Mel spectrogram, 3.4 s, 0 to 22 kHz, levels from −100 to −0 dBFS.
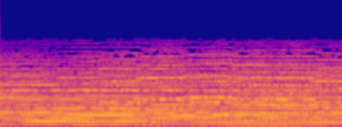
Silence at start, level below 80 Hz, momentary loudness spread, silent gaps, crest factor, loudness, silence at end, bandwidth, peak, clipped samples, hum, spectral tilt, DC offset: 0 s; -42 dBFS; 1 LU; none; 12 dB; -21 LUFS; 0 s; 6.2 kHz; -8 dBFS; under 0.1%; none; -8.5 dB/octave; under 0.1%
